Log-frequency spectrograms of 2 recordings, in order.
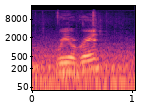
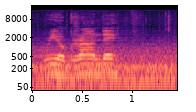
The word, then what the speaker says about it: Rio Grande: There's a debate on how to say it. I think we're supposed to say it the way that they say it, which is Rio Grande, but we say Rio Grande.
